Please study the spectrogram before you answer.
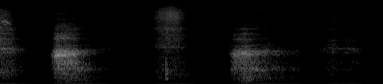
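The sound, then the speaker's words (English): Five deep breaths, each a slow, airy rush separated by short pauses, loud and close with no talk around them. “Let me take deep breaths,”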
